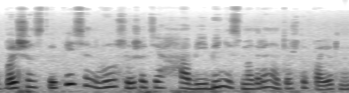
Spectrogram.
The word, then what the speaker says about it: хабиби: Эту букву очень легко произносить, но очень трудно распознавать. Вы же 100% знаете одно слово с этой буквой, с этим звуком. Это слово, которое вы часто слышали в песнях арабских – «хабиби», что означает «дорогой» или «возлюбленный».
